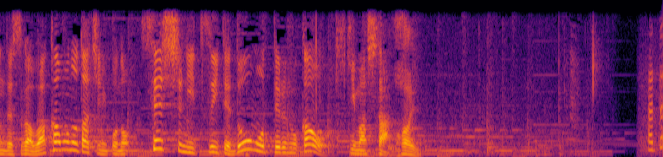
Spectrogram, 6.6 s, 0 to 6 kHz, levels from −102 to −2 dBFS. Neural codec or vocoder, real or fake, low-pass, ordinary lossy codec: none; real; 5.4 kHz; none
